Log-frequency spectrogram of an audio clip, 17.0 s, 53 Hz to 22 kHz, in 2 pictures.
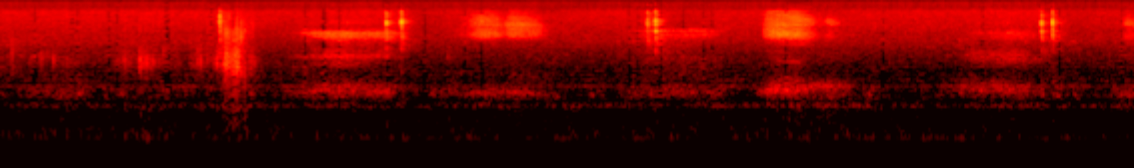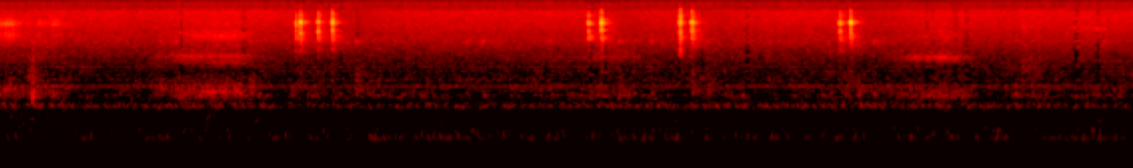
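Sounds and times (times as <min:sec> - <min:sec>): computer mouse clicks: 0:02.9 - 0:03.2, 0:04.8 - 0:05.0, 0:07.8 - 0:08.0, 0:10.7 - 0:11.2, 0:12.9 - 0:13.8, 0:14.8 - 0:15.1.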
